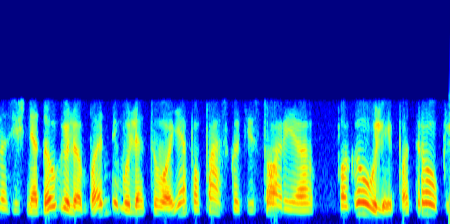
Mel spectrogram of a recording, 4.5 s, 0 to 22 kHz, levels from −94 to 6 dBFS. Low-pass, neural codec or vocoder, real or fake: 3.6 kHz; none; real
